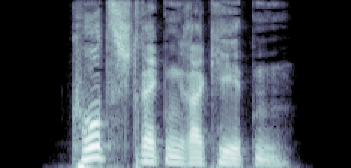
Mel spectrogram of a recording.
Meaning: plural of Kurzstreckenrakete
- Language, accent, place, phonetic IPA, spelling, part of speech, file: German, Germany, Berlin, [ˈkʊʁt͡sʃtʁɛkn̩ʁaˌkeːtn̩], Kurzstreckenraketen, noun, De-Kurzstreckenraketen.ogg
